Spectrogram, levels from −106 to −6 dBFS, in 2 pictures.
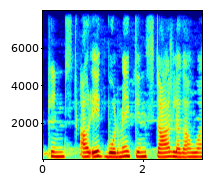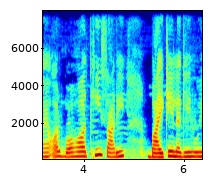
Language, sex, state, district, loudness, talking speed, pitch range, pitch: Hindi, female, Jharkhand, Palamu, -15 LUFS, 150 wpm, 225-245 Hz, 235 Hz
